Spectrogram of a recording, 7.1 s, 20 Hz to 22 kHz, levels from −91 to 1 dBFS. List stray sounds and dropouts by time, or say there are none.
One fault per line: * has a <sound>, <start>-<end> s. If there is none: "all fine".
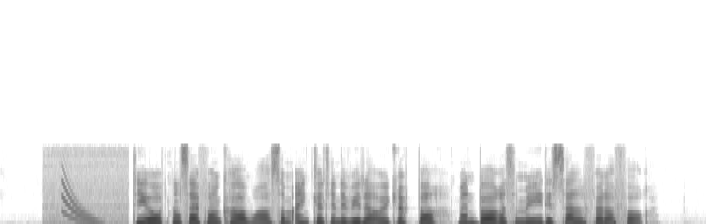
* has a chirp, 0.6-1.1 s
